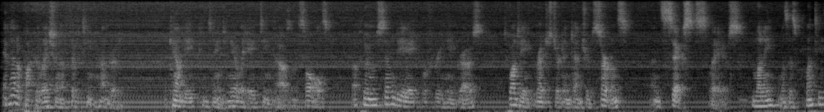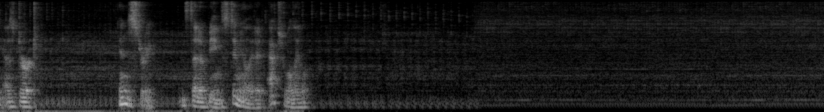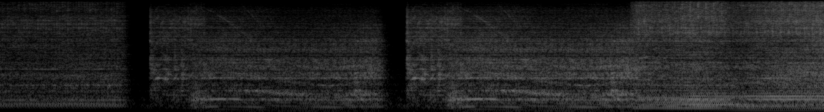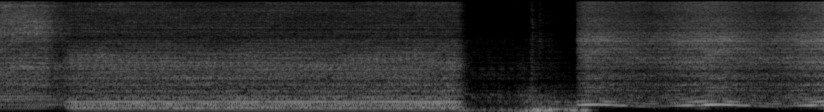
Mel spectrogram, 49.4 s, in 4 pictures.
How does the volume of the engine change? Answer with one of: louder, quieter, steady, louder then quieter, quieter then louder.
quieter then louder.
